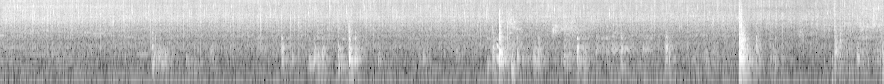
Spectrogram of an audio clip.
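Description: Chicken with paprika sizzling steadily in a frying pan, with several sharp knocks and scrapes of a spatula against the pan.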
